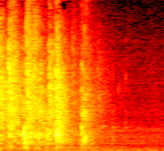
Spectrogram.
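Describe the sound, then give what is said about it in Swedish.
Soft papery rustles of pages being flipped in a binder, a few quick swishes in succession that fade into near silence. “Jag tittar i min perm. Nästa veckas huvudämne. Bläddrar.”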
